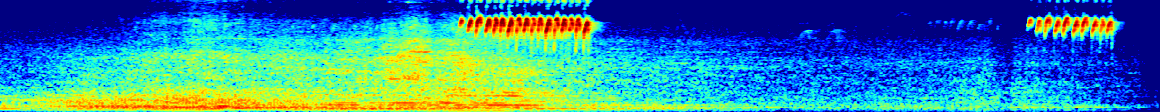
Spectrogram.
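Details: Two short bursts of very high, dense, buzzy trilling from a Mantenan gunung, separated by several seconds of quiet, with low background rumble at the start.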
